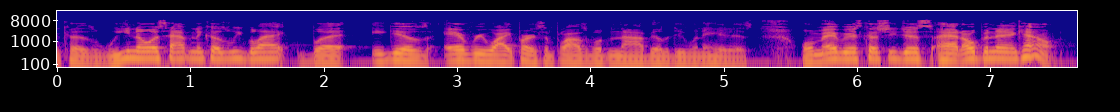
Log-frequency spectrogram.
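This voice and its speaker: An American man hosting a podcast, giving casual, comedic news commentary in an irreverent, sarcastic, sweary way. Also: a little high. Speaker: podcast host.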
